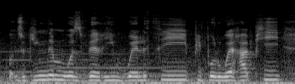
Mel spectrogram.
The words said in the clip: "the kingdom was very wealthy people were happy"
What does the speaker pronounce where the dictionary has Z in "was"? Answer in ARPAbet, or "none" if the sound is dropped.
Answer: Z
